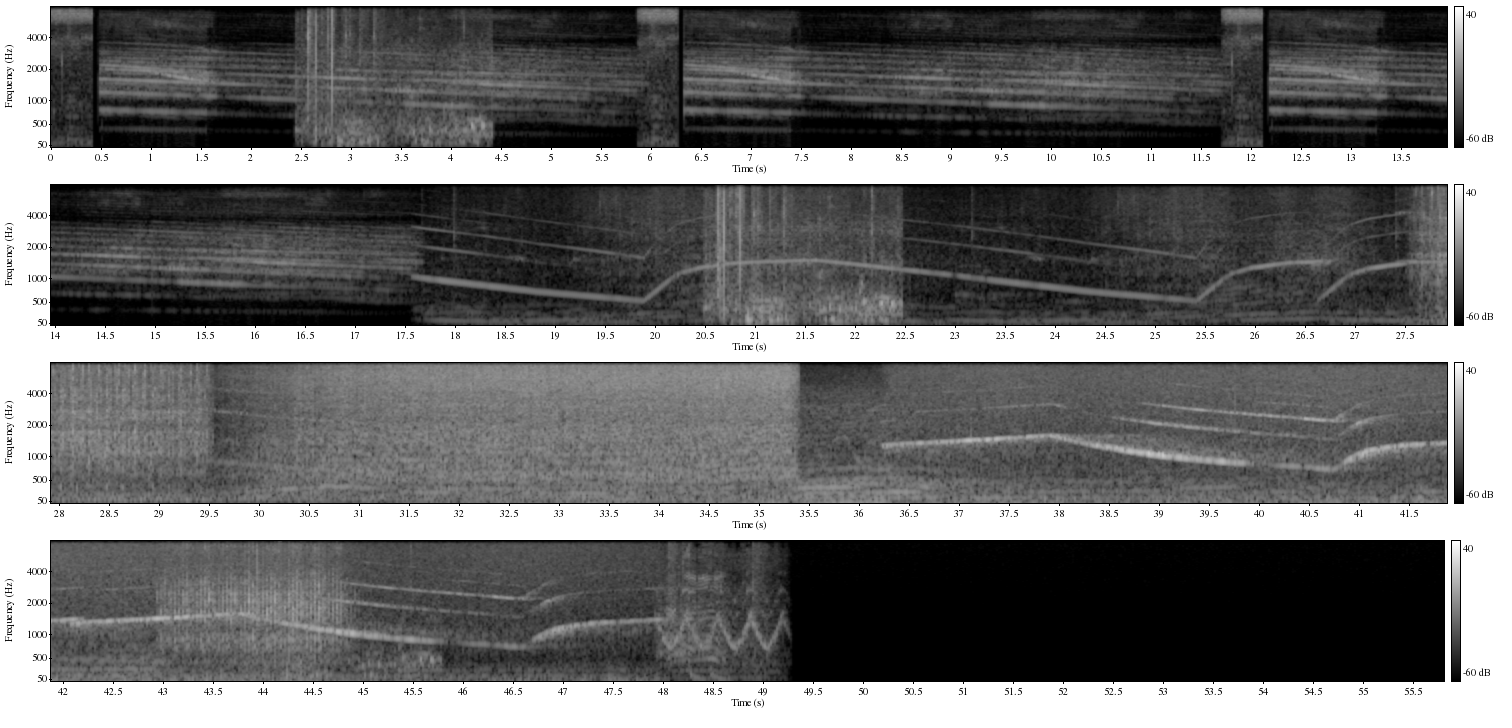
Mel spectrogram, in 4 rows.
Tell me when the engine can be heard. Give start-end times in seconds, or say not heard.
27.6-45.0.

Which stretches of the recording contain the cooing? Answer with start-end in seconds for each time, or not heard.
2.4-4.5, 20.4-22.5, 43.8-45.8.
